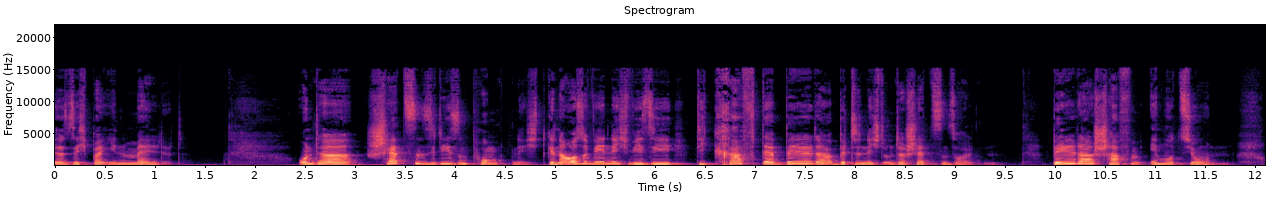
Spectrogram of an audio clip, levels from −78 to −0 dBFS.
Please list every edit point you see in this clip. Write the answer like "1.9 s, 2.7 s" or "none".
none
